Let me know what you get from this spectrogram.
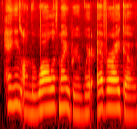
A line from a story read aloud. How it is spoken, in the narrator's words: she said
